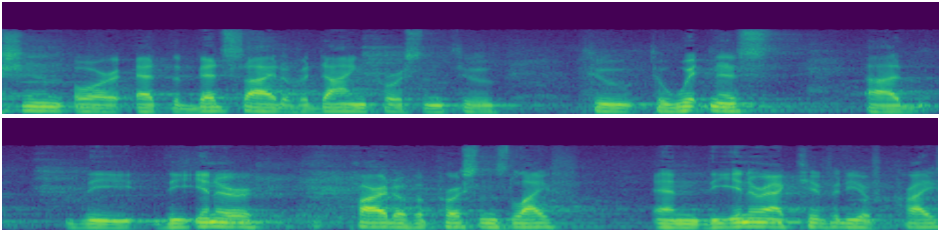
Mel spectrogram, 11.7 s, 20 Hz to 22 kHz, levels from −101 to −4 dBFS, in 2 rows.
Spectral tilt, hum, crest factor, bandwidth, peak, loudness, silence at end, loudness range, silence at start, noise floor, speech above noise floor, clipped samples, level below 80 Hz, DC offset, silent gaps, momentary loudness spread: -6 dB/octave; none; 20 dB; 9.4 kHz; -8 dBFS; -27 LUFS; 0 s; 4 LU; 0 s; -51 dBFS; 24 dB; under 0.1%; -52 dBFS; under 0.1%; none; 13 LU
